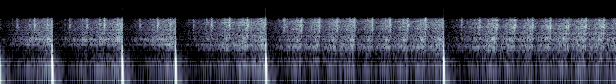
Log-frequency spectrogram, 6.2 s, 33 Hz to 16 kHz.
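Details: 2006 Dodge Charger SRT-8: sharp steady ticking about four or five times a second over a smooth idle, same at any speed or rpm, from the top right of the engine viewed from the front; a stuck lifter, later confirmed and fixed.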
